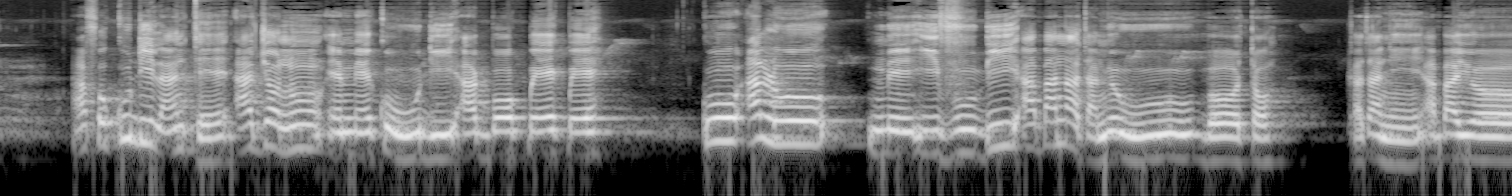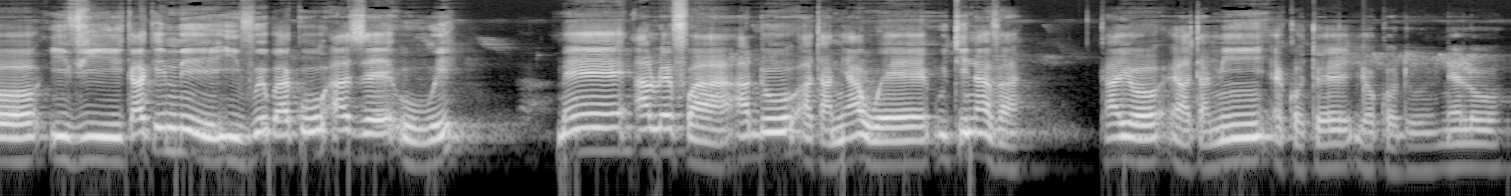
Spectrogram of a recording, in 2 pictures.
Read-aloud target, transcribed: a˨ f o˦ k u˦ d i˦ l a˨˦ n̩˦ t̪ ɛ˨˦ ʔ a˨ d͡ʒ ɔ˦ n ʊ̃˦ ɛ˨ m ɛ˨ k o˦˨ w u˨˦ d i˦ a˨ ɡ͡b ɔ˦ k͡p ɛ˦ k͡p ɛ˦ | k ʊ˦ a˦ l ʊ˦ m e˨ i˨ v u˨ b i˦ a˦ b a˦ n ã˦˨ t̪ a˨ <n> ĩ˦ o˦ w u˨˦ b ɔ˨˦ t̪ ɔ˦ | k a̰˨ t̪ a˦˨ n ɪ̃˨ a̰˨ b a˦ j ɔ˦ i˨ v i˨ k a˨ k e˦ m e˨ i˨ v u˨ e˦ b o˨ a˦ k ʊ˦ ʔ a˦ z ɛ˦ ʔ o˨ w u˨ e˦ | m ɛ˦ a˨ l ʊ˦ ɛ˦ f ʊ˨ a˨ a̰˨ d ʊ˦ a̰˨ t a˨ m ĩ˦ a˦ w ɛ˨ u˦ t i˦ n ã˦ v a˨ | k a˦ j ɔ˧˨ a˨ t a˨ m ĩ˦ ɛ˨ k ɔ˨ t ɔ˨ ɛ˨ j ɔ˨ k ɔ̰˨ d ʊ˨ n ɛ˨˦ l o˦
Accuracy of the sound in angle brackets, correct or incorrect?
incorrect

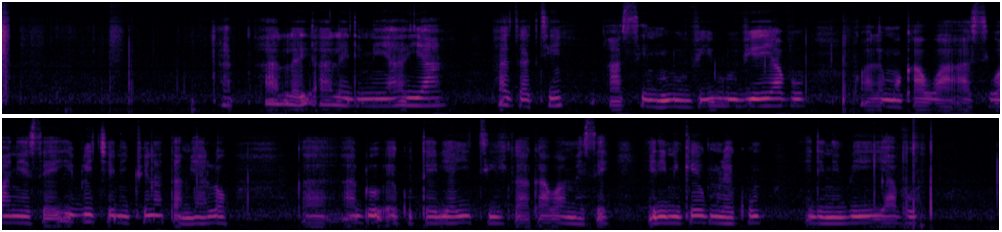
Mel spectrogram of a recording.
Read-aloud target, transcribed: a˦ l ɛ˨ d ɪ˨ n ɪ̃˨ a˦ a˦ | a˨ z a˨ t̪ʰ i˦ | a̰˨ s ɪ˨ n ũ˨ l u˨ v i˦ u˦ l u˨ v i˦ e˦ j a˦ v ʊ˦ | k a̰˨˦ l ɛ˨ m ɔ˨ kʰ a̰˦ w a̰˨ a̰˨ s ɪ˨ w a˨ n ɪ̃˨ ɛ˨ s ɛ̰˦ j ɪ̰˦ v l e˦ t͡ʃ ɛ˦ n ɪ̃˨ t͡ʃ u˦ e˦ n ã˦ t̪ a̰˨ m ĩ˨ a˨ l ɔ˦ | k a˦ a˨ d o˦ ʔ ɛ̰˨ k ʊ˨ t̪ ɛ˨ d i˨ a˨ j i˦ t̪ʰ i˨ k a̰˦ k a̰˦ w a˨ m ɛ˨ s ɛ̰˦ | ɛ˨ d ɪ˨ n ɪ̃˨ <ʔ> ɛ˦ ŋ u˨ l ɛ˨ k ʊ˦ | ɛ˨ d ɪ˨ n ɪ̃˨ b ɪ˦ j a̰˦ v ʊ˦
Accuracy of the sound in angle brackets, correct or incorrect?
incorrect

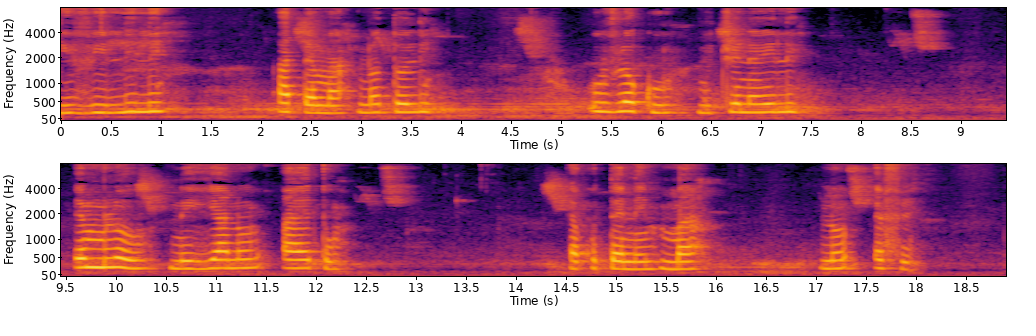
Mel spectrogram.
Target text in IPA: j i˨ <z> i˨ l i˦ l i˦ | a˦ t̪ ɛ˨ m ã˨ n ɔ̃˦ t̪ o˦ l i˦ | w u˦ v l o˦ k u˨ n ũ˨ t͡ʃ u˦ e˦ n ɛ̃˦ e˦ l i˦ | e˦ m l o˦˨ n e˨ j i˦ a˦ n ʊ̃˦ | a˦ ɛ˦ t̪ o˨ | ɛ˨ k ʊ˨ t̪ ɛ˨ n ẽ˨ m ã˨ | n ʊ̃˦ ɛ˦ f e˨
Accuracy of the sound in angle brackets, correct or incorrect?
incorrect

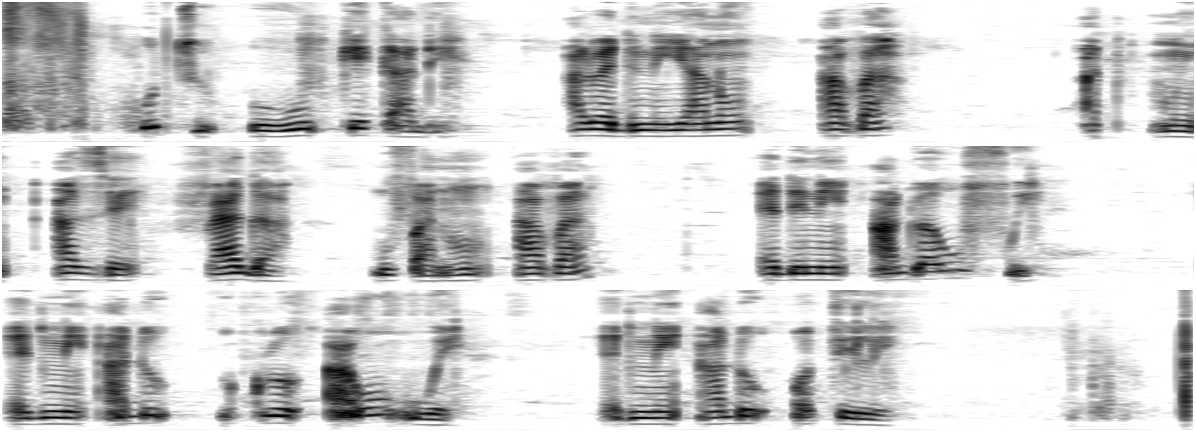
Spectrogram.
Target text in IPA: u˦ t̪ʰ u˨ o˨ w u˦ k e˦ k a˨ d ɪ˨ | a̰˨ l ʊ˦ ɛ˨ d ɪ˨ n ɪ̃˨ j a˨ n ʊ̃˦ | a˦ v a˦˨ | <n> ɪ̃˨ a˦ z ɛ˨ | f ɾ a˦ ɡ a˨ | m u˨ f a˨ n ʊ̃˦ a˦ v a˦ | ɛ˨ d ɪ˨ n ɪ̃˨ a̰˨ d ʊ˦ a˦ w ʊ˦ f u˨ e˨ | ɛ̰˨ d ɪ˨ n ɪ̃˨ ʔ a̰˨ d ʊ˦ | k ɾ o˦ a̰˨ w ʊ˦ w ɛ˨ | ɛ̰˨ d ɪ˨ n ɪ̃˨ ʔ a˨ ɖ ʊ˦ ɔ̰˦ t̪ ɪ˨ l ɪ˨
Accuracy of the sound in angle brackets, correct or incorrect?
incorrect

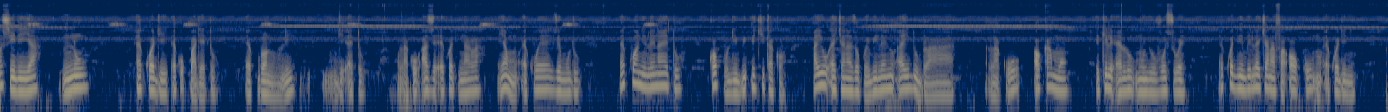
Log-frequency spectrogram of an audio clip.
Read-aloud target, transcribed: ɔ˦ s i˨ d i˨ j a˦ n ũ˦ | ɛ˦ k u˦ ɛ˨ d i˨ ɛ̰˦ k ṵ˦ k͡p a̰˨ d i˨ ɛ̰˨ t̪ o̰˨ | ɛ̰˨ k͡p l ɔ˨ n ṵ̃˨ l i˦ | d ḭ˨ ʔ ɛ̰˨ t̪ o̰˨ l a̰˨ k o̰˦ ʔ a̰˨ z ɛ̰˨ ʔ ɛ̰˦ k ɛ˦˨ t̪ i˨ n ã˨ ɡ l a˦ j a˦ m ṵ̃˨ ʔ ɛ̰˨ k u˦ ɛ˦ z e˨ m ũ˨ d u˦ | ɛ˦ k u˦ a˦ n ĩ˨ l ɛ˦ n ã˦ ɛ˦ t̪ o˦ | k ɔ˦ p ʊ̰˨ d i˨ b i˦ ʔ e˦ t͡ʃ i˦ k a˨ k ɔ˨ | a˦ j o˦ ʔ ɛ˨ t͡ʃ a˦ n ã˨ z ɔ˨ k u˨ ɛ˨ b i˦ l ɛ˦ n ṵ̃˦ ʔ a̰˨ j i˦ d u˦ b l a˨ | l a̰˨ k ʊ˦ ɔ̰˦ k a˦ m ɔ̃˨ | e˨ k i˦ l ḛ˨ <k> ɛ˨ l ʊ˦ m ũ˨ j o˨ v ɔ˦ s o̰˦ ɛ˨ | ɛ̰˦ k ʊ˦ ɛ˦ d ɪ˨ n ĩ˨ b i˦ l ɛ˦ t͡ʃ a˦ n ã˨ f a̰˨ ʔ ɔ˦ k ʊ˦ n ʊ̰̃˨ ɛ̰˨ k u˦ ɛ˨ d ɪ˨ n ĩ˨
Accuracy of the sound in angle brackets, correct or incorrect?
incorrect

